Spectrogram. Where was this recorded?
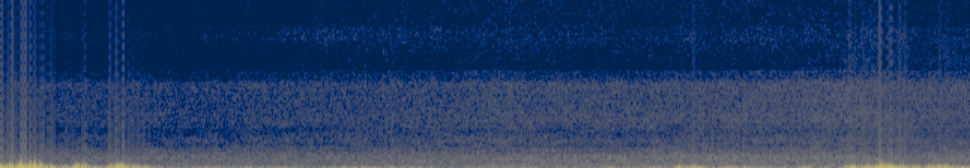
in a residential area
